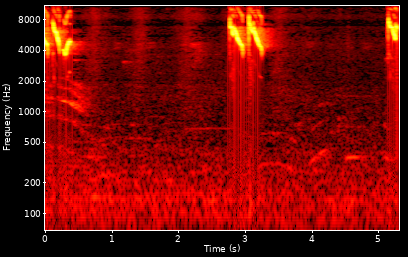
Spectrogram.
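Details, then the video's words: White-eye from Merapi giving short pairs of high, downward-swept chirps separated by long quiet gaps, used to encourage other birds to join in singing. "pancing emosi pleci merapi ngalas dobel buka paruh 100℅ ikut bunyi"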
